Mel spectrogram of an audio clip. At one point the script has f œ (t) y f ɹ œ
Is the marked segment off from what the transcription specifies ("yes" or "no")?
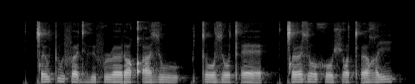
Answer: yes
